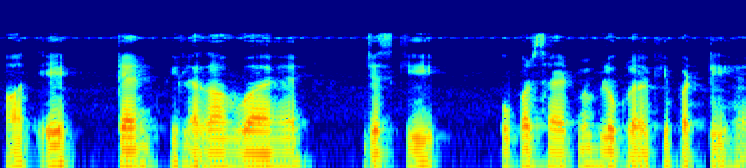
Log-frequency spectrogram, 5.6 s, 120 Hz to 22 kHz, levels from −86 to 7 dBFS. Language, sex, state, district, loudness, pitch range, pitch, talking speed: Hindi, male, Madhya Pradesh, Umaria, -22 LUFS, 95-105 Hz, 100 Hz, 170 wpm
